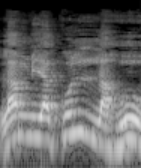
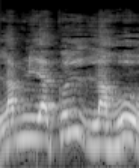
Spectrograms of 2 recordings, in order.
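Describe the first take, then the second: The two takes are said the same way.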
